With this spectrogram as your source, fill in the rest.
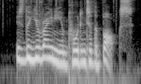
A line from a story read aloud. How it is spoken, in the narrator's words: he barked sharply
